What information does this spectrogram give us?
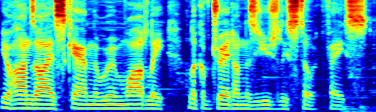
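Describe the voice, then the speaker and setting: A let's play host reads a visual novel aloud in dramatic first-person narration, with music playing under his voice. His voice is fairly low and fairly bright, delivered a little fast and rather flat.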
